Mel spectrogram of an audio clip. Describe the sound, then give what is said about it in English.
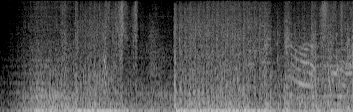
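Guns firing during a fight between soldiers and a sniper, a dense, unbroken volley of crackling shots. A brief lull midway gives way to equally heavy fire. “Two soldiers are shot off the top of some salvage. Sniper located. Two guns fire from the shadows.”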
